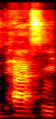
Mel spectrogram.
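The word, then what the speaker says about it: Kpassagnon: linguistic listeners out there that is passon with a silent k at the beginning of the world uh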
